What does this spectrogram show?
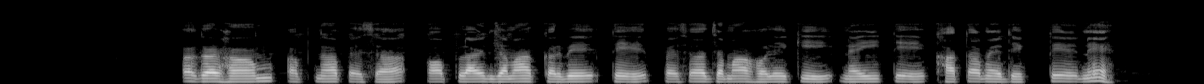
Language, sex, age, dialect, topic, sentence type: Magahi, male, 25-30, Northeastern/Surjapuri, banking, question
